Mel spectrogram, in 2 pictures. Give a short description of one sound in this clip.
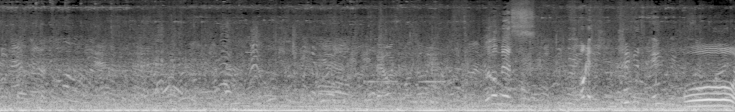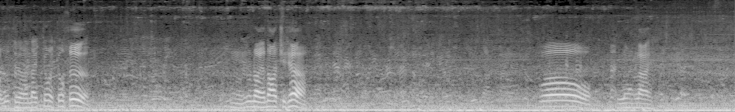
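A crowd chatters outdoors in a busy open space.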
